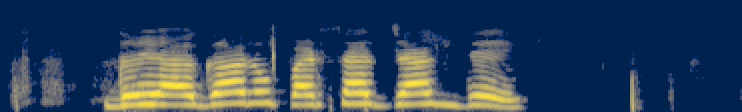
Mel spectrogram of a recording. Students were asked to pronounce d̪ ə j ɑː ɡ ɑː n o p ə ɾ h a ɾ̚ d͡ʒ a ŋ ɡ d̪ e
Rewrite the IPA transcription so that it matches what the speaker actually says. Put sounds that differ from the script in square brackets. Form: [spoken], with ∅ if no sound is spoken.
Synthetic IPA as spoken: d̪ ə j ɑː ɡ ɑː n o p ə ɾ [s] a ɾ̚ d͡ʒ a ŋ ɡ d̪ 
